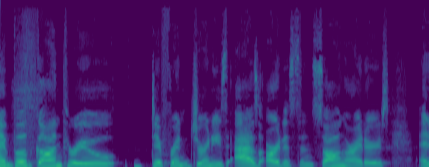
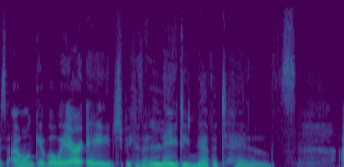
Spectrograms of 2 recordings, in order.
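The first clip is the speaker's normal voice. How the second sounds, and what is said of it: Put-on British accent. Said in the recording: “I don't know what this British accent is that keeps coming out”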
